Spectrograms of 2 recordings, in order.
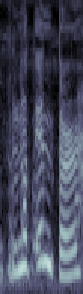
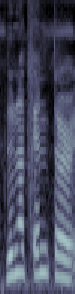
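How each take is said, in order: First: Higher, louder questioning "Do not enter"; baffled, raised-pitch echo; puzzled repeat. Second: Said in the usual way. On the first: Real, not acted. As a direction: question the sign in disbelief.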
